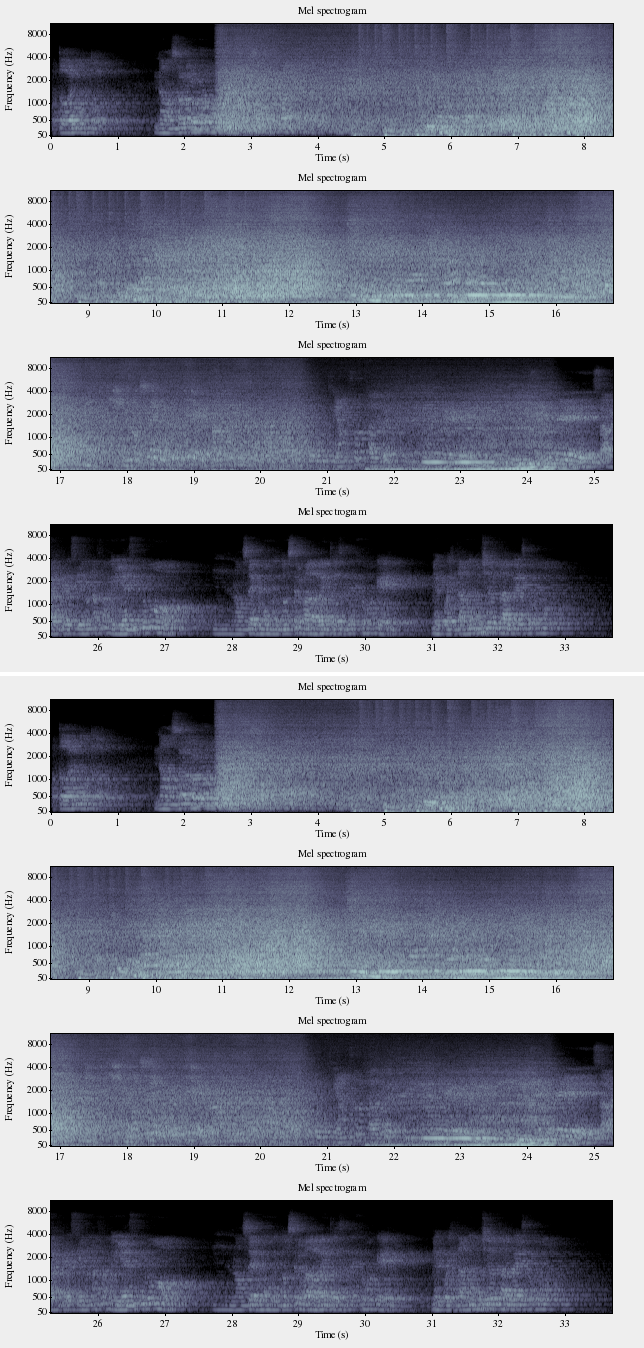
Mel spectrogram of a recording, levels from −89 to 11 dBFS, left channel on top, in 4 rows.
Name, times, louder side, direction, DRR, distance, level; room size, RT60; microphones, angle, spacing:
voice 1, 0.1-0.8 1.5-4.9 5.4-10.6 11.1-11.6 17.9-22.1 22.4-23.3 24.0-27.2 27.7-30.4 31.0-32.8, left 1 dB, ahead, -9 dB, 0.3 m, -33 dB
voice 2, 2.1-2.6 7.0-7.4 9.6-10.2 11.1-17.6 31.7-31.9, left 1 dB, 85° left, -5 dB, 0.6 m, -32 dB
sound 1, 2.4-20.6, equal, 85° right, 1.3 m, -24 dB
sound 2, 4.5-11.6, equal, 45° left, 0.6 m, -28 dB
sound 3, 10.1-21.2 21.5-24.4, right 1 dB, 70° right, 0.5 m, -24 dB
2.5 x 2.2 x 2.4 m, 2.2 s
head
